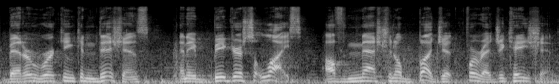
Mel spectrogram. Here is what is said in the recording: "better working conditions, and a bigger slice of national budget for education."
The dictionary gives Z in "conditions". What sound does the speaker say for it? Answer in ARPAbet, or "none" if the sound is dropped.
Z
